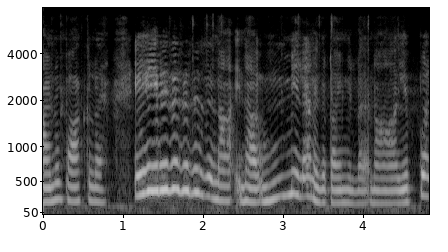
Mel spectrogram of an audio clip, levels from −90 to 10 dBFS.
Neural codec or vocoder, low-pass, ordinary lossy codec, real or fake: codec, 16 kHz, 16 kbps, FreqCodec, smaller model; 7.2 kHz; none; fake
